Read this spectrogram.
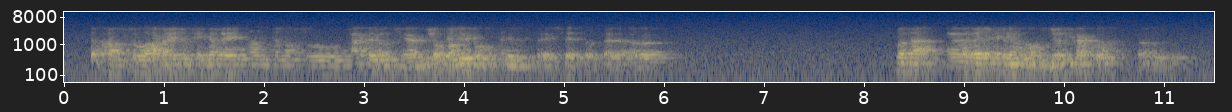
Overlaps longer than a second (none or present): present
